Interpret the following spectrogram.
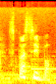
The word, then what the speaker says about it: Спасибо: Спасибо. Sorry? Спасибо. Spasiba. Yes. Sounds like you just said spices above. No. Спасибо.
